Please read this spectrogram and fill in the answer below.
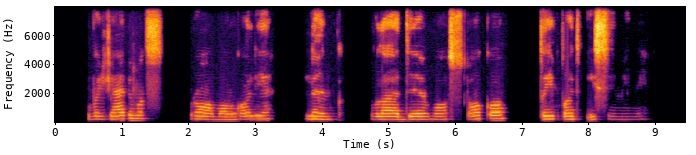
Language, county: Lithuanian, Vilnius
